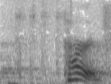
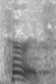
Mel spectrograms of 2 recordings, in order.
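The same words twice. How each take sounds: First: Stammered lion impression. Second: Said in the usual way. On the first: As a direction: stutter the first sound, then land COURAGE higher. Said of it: "as the line said". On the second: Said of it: "I believe it's simply this".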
